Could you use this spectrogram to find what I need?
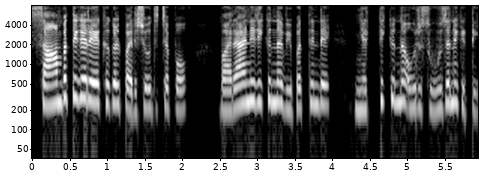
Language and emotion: Malayalam, fearful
